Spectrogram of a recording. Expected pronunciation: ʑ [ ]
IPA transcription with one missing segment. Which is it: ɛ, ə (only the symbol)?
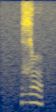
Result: ə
